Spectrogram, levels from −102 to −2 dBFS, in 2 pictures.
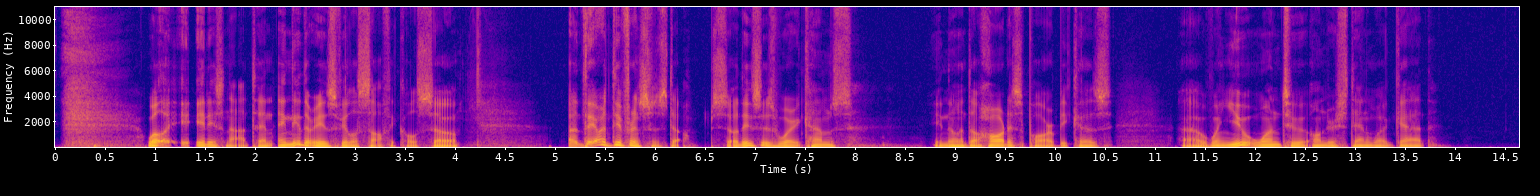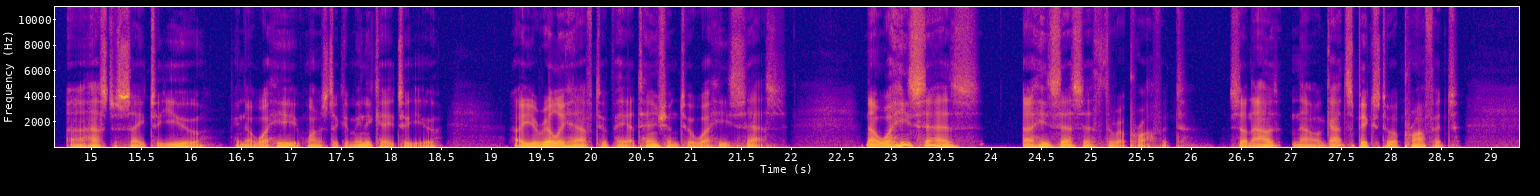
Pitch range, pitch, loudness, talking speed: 80-105 Hz, 90 Hz, -25 LUFS, 160 wpm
